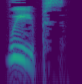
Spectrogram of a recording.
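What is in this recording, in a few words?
"weeps", British English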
